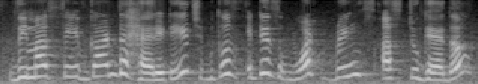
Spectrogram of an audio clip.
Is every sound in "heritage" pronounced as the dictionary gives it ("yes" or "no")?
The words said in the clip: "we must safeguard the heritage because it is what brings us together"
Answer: yes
